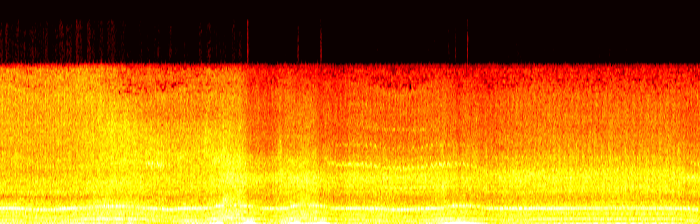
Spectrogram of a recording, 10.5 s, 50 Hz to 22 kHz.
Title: Clio 197 Strange Engine Noise Cold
